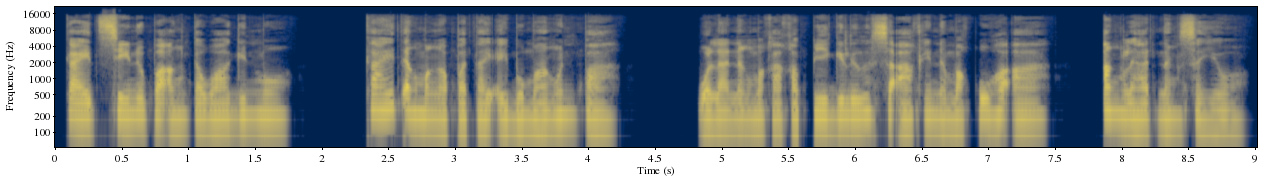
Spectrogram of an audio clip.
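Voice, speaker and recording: A woman voicing a cruel, scheming young fiancée who turns from sharp threats to false sweetness. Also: on the low side, normal speed, no echo, studio quality, lightly acted. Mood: menacing.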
